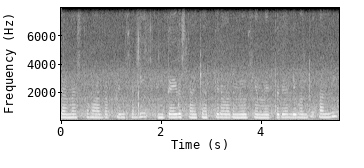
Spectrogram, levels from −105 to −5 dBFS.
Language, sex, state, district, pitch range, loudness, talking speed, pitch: Kannada, female, Karnataka, Dakshina Kannada, 220-230 Hz, -15 LUFS, 150 wpm, 225 Hz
